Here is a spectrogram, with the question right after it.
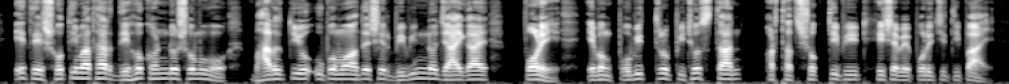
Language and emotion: Bengali, neutral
